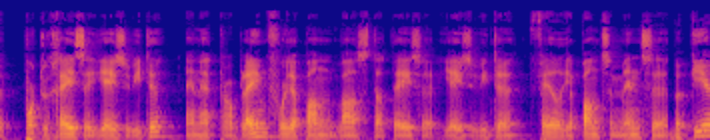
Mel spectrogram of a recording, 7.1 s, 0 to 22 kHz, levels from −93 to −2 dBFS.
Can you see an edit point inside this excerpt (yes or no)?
no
